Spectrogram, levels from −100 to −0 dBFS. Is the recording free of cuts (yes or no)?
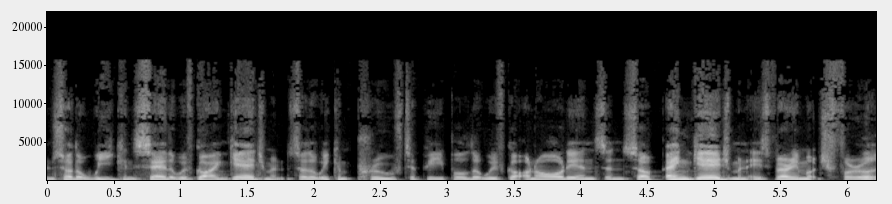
yes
